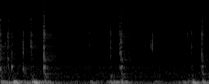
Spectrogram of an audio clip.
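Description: Computer keyboard typing sounds up close and alone, with irregular clusters of quick clicking keystrokes separated by short pauses.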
